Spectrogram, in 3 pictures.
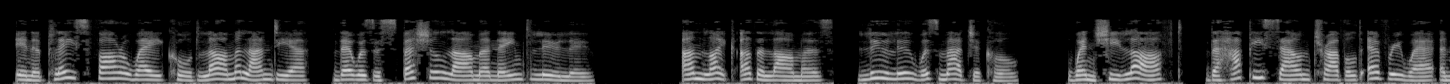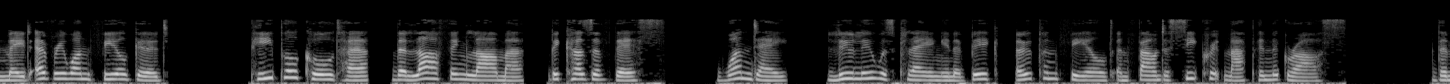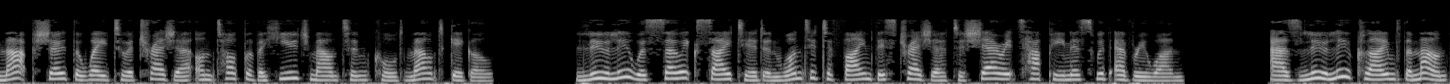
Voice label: ESL Short Stories for Kids Upper Intermediate SLOW Reading; The Legend of the Laughing Llama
